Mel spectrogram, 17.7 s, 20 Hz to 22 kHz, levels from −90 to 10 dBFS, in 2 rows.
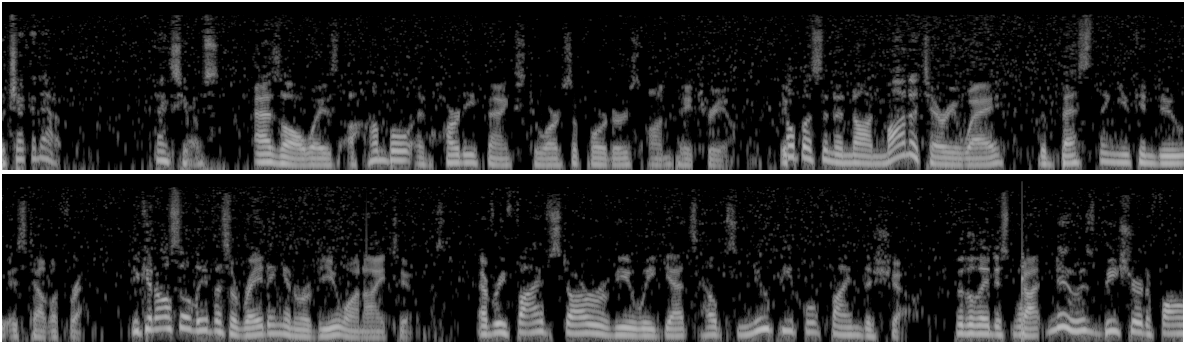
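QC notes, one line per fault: Throughout: overdone noise removal. The noise reduction was pushed too hard, so individual frequency bands near the noise estimate are cut to almost nothing, and the quieter parts of the speech are removed with them. The background falls to near silence flecked with twinkling specks. On a spectrogram, the gaps between phrases look nearly black with scattered isolated dots, and the harmonics look patchy with holes punched through them.
1.37 s, 5.88 s, 16.51 s: damaged data in a compressed stream. Three brief blips of 20 ms or less each, the one at 5.88 s falling just before "us in a non". At each, corrupted bytes in the compressed data made the decoder misread a frame and lose sync until it found the next valid frame header. The result is a short chirp, squawk, click or hole. A spectrogram shows a narrow vertical smear of broadband or oddly pitched energy, and the waveform shows a tiny burst or discontinuity.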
